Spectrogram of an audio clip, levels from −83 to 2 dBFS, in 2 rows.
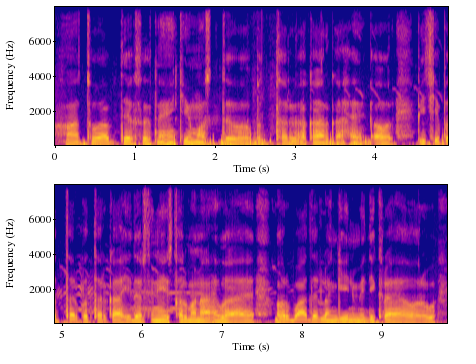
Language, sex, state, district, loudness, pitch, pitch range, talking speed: Hindi, male, Chhattisgarh, Balrampur, -14 LUFS, 110 Hz, 100-115 Hz, 190 wpm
